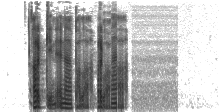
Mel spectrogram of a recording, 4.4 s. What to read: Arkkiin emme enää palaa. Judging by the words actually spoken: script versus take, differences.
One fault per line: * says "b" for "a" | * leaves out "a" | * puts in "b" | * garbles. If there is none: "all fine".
* leaves out "emme"
* garbles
